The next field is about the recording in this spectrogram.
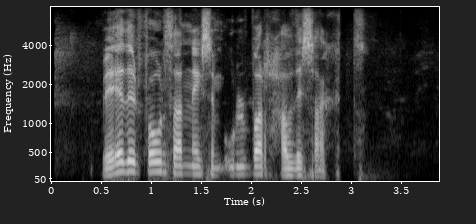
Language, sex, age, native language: Icelandic, male, 18-19, Icelandic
